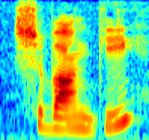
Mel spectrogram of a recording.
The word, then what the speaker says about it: Shivangi: Is it Shivangi? Is that how you say her name? Shivangi.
